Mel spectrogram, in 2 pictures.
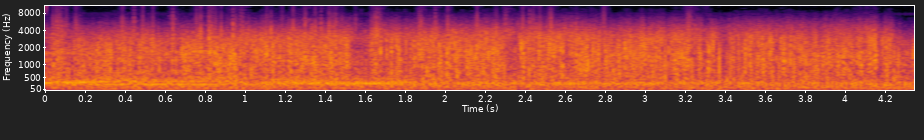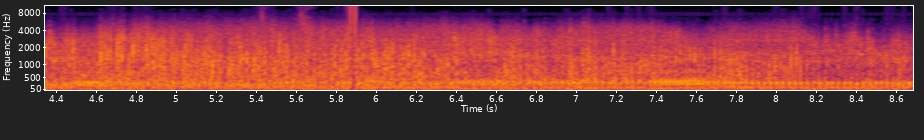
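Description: Dirt bike engine running under throttle at riding speed, its pitch wavering a little as the rider eases on and off the gas.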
